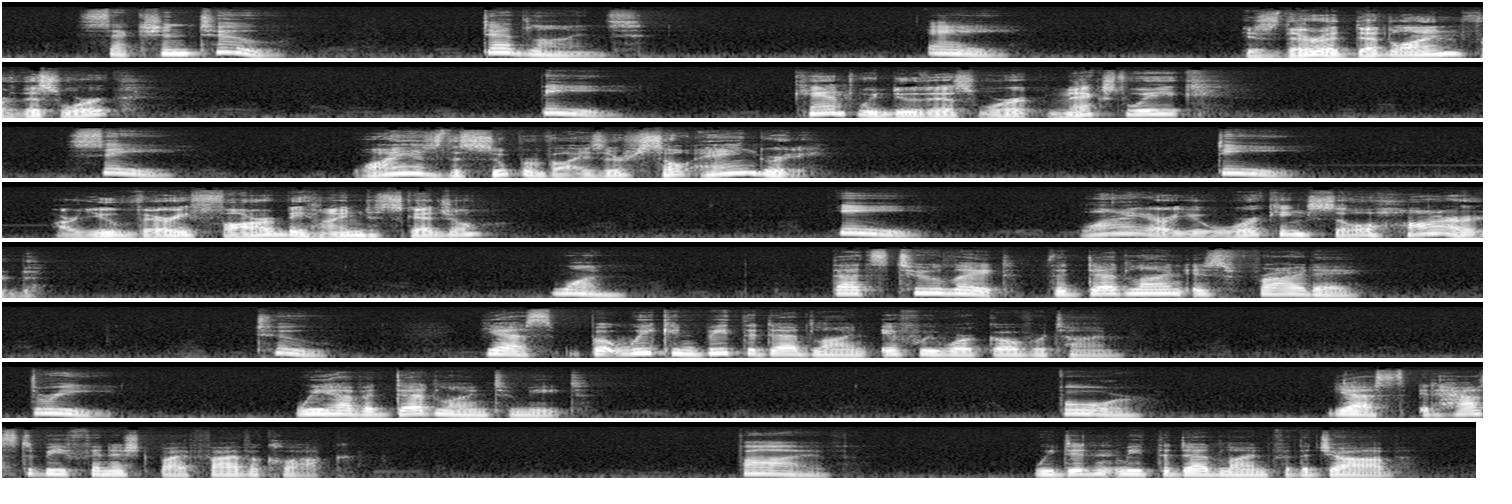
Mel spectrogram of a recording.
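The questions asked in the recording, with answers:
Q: That's too late. The deadline is Friday.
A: B: Can't we do this work next week?

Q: Yes, but we can beat the deadline if we work overtime.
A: D: Are you very far behind schedule?

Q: We have a deadline to meet.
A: E: Why are you working so hard?

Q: Yes, it has to be finished by 5 o'clock.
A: A: Is there a deadline for this work?

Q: We didn't meet the deadline for the job.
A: C: Why is the supervisor so angry?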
